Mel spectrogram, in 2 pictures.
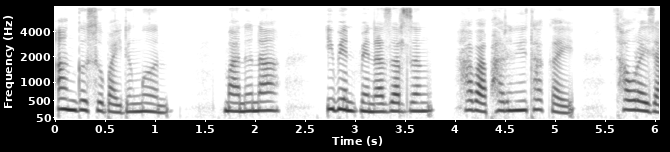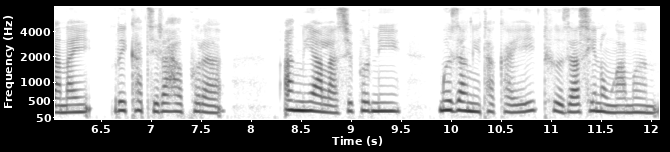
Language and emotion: Bodo, sad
